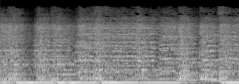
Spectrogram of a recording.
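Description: Sinaloan brass banda playing live through the stage PA: a horn section over sustained low bass notes and a steady beat.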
